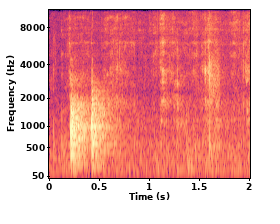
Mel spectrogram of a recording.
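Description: A metal spoon stirring milk into flour and dry yeast mix in a glass bowl: two short louder scrapes near the start, then quieter stirring.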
